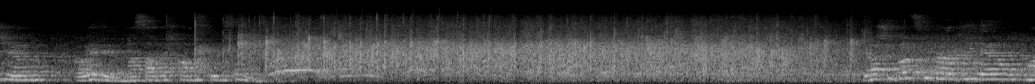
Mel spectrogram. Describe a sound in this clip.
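A young man speaks through a microphone in a large hall.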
